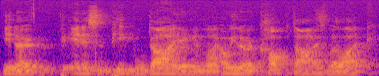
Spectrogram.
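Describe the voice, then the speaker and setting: A man's voice: mid-range voice, fairly even intonation, brisk, slight background noise. A man speaking as a podcast host in a casual film discussion. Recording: roomy echo, distant from mic.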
